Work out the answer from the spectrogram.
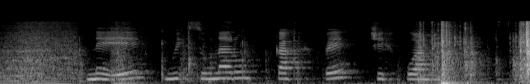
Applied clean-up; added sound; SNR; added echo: none; Sliding door; -3 dB; none.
